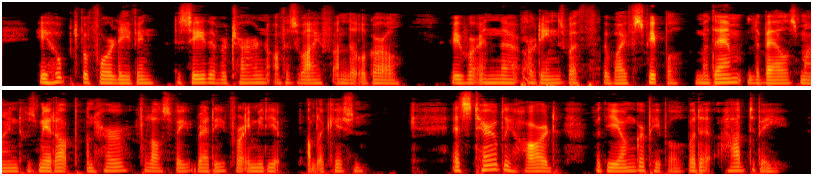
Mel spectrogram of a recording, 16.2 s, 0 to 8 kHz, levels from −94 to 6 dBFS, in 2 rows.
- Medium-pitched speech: No, low, 125 Hz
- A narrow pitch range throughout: Yes, narrow, 1.8 semitones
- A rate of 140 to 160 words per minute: No, average, 180 wpm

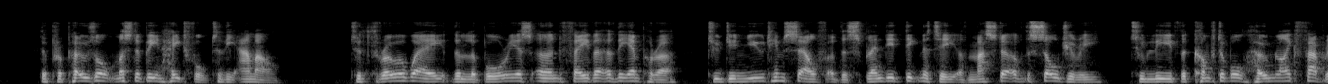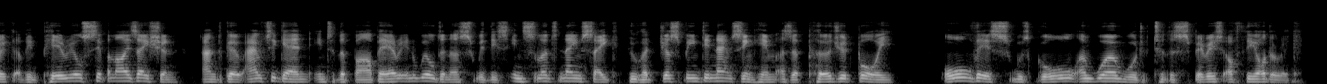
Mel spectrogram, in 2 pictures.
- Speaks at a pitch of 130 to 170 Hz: Yes, low, 135 Hz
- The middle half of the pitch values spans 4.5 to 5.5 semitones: No, average, 3.8 semitones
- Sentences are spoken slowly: No, average, 165 wpm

